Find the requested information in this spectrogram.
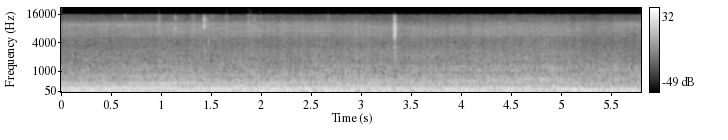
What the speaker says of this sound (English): Get it out on the highway here, give it a little gas.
